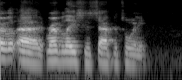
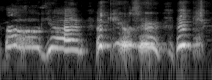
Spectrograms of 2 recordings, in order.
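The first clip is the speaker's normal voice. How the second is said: laughing mimicry; 14 semitones higher, much slower than usual. Friend imitating the preacher's yell while laughing. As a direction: squeal the word through laughter. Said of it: "friend mimics the preacher laughing".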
